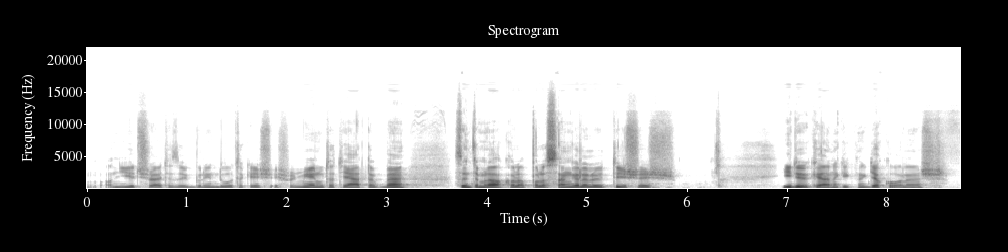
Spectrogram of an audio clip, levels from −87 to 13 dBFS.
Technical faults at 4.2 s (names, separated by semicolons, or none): none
